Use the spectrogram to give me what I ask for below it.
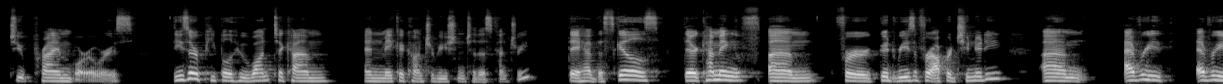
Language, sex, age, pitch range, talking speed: English, female, 20-39, 150-190 Hz, 155 wpm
